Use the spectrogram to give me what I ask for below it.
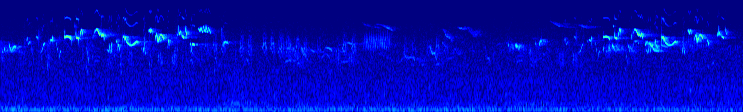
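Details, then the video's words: Dunnock (Prunella modularis) singing a fast, high, jumbled warble in two bursts of about two seconds each, with quieter background noise between them. "Голоса птиц: Лесная завирушка Prunella modularis | Dunnock singing"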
